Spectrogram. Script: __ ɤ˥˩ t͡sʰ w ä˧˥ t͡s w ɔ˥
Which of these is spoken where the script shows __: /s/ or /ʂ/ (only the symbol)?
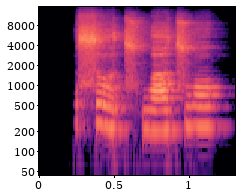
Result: s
